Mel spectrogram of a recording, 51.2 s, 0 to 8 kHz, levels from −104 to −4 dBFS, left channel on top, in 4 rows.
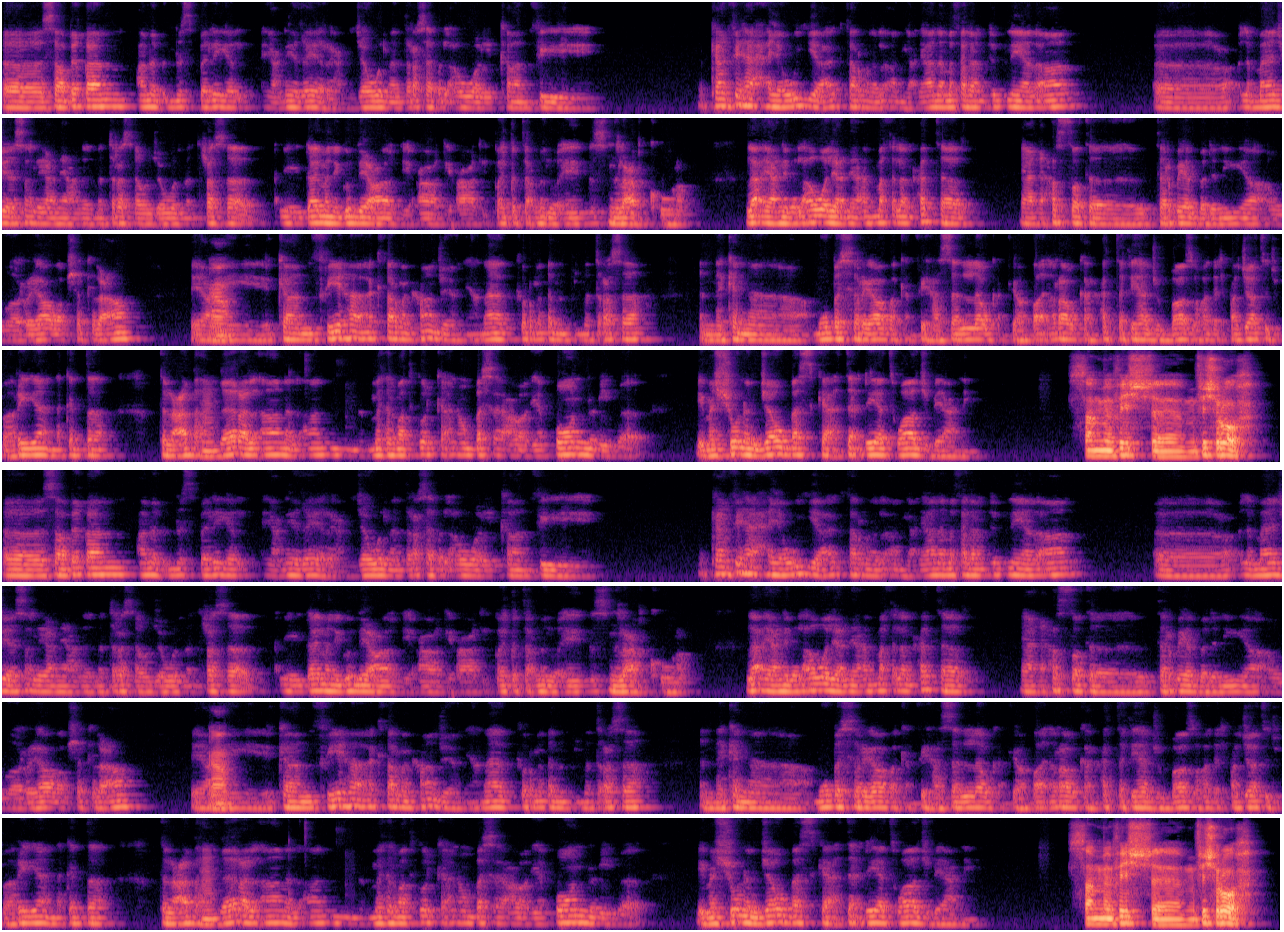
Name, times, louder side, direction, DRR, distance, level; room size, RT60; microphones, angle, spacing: voice 1, 0.0-5.9 7.1-10.7 11.5-15.3 15.6-19.6 20.2-22.5 23.0-26.9 27.5-32.0 32.6-39.4 40.0-44.8 45.4-48.1, left 1 dB, 80° left, 4 dB, 0.6 m, -34 dB
voice 2, 49.1-50.9, right 1 dB, 25° right, 6 dB, 0.4 m, -22 dB
3.1 x 2.1 x 2.6 m, 0.32 s
head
